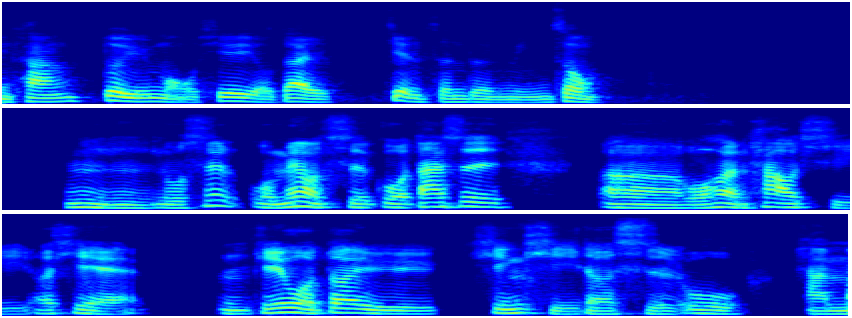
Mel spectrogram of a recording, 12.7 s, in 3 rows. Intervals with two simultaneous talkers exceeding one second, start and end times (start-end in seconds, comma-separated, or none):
none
